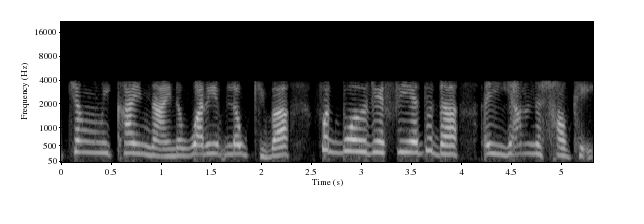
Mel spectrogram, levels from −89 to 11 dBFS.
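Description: From start to finish the speech has gone through the G.729 codec, and the damage is plainly audible. Everything above about 3.8 kHz is gone, so it sounds boxed-in and telephone-like. The codec doesn't store the waveform. It rebuilds the speech from a vocal tract filter, a pitch predictor and a few pulses per short frame. That's where the slightly rough, synthetic edge comes from, and it fits a low-rate stream of around 8 kbit/s.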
